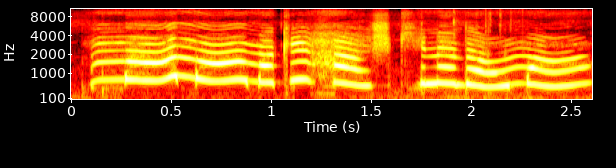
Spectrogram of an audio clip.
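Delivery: put-on high, loud, childlike begging voice.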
